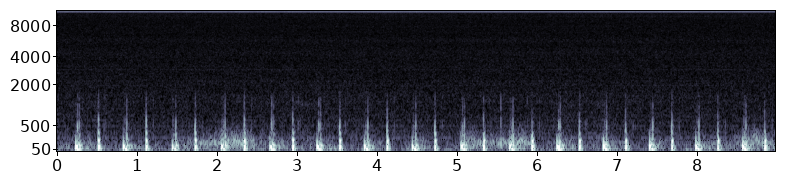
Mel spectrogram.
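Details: Own heartbeat recorded with the fan off, shortly after it became unusually thumpy: loud, clear, regular beat at about 100 a minute with a steady low hum behind it; heart sounds.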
